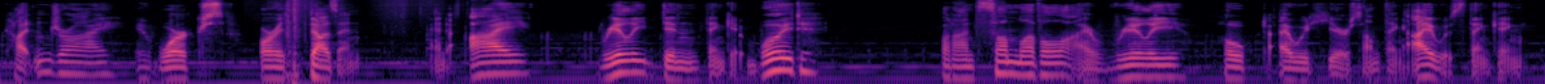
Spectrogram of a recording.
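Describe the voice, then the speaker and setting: A troubled, pessimistic man played by a male actor delivers an audio fiction confession. His voice sits low and moves very slowly, halting and hesitating, with soft music behind it. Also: sing-song, gravelly, full character voice. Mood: anxious, hopeful.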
